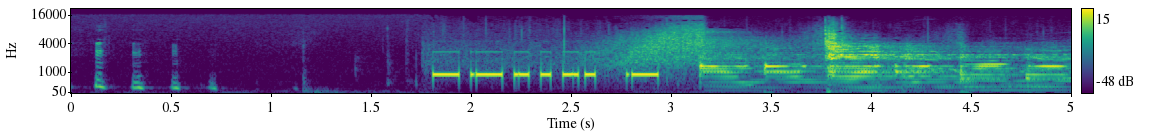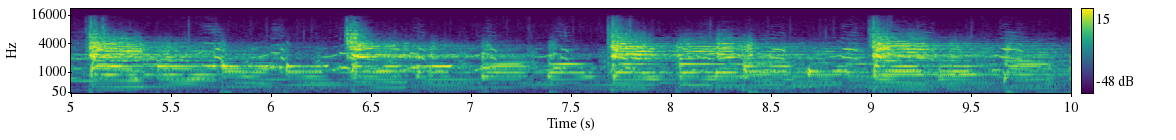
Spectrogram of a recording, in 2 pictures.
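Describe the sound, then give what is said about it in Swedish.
A quick burst of telephone dialing tones, several short electronic beeps in rapid succession, as a call is placed to Turkey's national parking company; it comes after a brief voice and gives way to loud, busy music. “Då ringer jag till Turkiets nationella parkeringsbolag.”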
